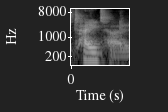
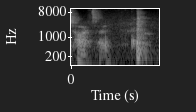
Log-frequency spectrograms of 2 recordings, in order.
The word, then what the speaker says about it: Taito: I used to think it was Tato, but I'm sure it's Taito.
